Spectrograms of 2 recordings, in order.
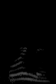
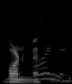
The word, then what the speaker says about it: Bournemouth: You got the pronunciation? Bournemouth. Yeah, you were Bournemouth. Right. Yeah, Bournemouth. It's spelled mouth, though.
